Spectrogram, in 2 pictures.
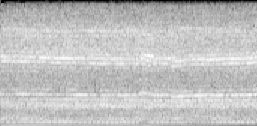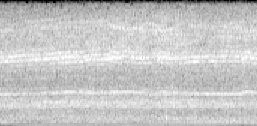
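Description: An indoor remote-control helicopter's steady high whine of rotors and motor runs continuously and close by as it turns to the right in flight, with no voices.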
